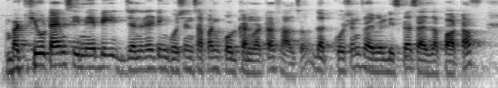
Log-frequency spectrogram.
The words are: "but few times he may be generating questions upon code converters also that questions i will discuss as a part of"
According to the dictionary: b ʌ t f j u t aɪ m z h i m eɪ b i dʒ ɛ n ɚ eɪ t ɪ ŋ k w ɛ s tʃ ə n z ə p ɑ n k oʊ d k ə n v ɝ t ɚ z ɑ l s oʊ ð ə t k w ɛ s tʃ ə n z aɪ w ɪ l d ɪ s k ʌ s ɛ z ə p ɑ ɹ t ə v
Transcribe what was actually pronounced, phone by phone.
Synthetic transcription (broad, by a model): b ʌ t f j u t aɪ m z h i m eɪ b i dʒ ɛ n ɚ eɪ t ɪ ŋ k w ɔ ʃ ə n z ə p ɑ n k oʊ d k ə n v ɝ t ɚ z ɑ l s oʊ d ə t k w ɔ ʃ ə n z aɪ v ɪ l d ɪ s k ʌ s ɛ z ə p ɑ ɹ t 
